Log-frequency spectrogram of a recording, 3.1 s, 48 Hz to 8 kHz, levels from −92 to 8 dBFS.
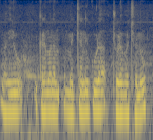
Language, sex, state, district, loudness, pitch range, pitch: Telugu, male, Telangana, Hyderabad, -14 LUFS, 130-140 Hz, 135 Hz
